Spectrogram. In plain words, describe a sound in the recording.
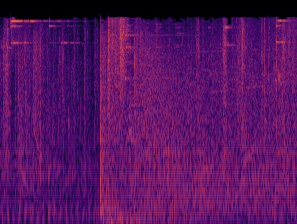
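A helicopter explodes with a roar.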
